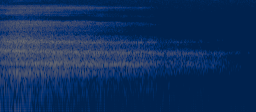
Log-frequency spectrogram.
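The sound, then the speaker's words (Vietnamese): A long, deep exhale through an open mouth during a guided breathing exercise, following a deep breath in, breathy and airy, strong at first and slowly fading away over about three seconds, with no talking. “Mở miệng và thở ra.”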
